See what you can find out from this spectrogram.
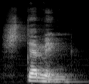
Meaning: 1. mood, atmosphere 2. vote, ballot (act or instance of voting) 3. tuning, intonation
- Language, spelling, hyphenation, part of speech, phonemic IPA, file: Dutch, stemming, stem‧ming, noun, /ˈstɛ.mɪŋ/, Nl-stemming.ogg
